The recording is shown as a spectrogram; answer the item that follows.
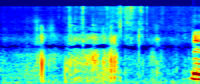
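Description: A metal latch on a SATURO infiltrometer's head being flipped by hand: one sharp click about half a second in, then about half a second of scraping and rustling with small clicks.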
